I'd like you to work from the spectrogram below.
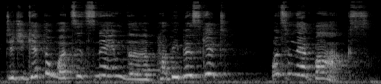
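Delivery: high, shrill-pitched scolding wife voice; nagging wife. Acted. Missus Mitty scolding her husband in the hotel, high nagging. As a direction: scold him like an impatient wife.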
